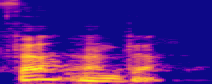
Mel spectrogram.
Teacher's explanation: the th is called an interdental sound, interdental or lingua dental, two names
